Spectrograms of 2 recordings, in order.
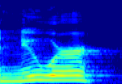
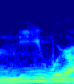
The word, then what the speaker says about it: Neewer: And then the last thing I'm using is a Neewer, or Neewer, I'm not exactly how to pronounce it. Looks like it's Neewer with an extra E.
